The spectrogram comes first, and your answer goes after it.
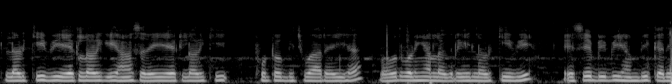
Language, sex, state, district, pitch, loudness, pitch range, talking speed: Maithili, male, Bihar, Supaul, 175 Hz, -25 LUFS, 170-185 Hz, 250 wpm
